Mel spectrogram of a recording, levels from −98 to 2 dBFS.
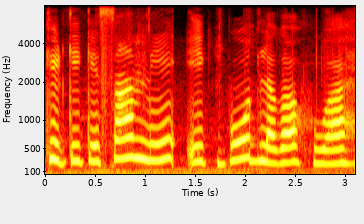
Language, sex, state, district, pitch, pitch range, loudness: Hindi, female, Jharkhand, Ranchi, 280 Hz, 255-320 Hz, -14 LUFS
